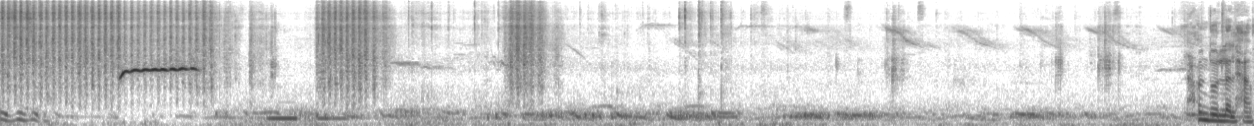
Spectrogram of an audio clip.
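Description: Pigeons coo softly nearby.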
